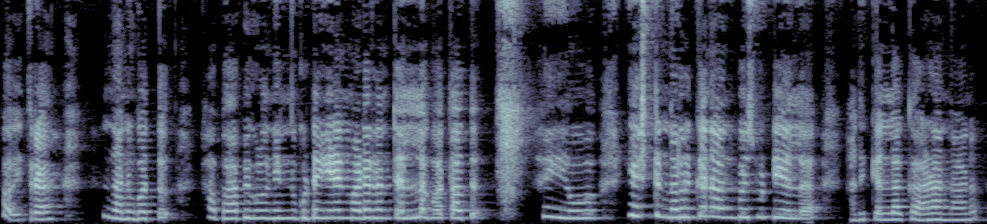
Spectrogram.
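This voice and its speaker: A woman's voice: high-pitched, darkish tone, close to an everyday voice. A woman voicing a remorseful, pleading grandmother in a cartoon, with a North Karnataka accent and emotional delivery. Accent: North Karnataka Kannada. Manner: fast, emotional. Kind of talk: cartoon voice acting.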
